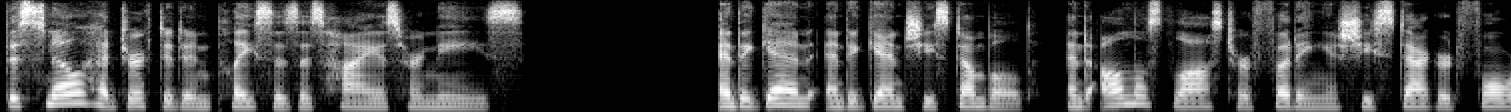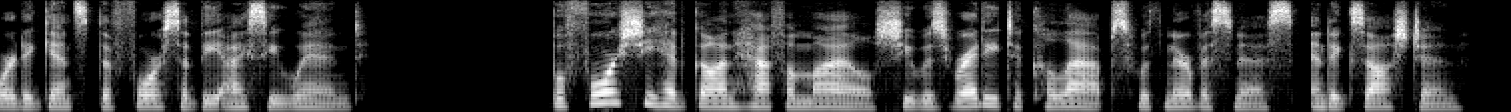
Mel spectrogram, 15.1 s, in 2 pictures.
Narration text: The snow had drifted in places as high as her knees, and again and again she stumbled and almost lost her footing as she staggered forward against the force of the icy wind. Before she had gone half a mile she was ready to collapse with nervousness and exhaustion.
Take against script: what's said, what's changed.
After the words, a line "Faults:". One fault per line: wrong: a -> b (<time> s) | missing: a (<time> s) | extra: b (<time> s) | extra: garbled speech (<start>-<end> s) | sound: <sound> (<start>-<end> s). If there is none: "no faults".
The snow had drifted in places as high as her knees, and again and again she stumbled and almost lost her footing as she staggered forward against the force of the icy wind. Before she had gone half a mile she was ready to collapse with nervousness and exhaustion.
Faults:
no faults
